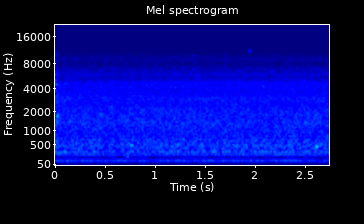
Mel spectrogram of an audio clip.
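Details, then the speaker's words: Vintage arcade game board: game sound barely audible under a steady loud hiss and low hum; very quiet, noisy output persists after recapping and trying two different sound boards, cause not found. "It's just really quiet. You could hear it. It's there, but it's just really quiet. And it's got a bunch of noise on top of it."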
